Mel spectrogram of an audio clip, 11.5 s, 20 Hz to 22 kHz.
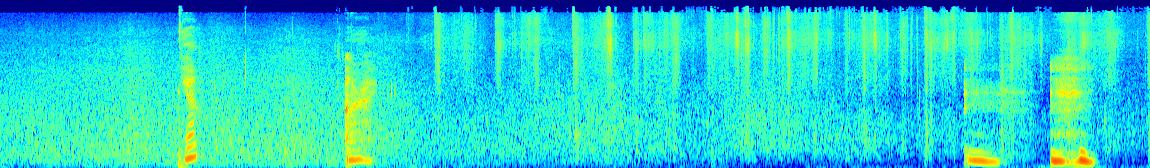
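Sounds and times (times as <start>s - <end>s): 
speech: 1.8s - 2.2s
footsteps crunching outdoors at night near the ocean: 4.2s - 11.4s.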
